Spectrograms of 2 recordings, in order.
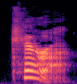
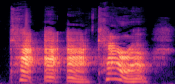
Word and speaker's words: Cara: owns the name and really we're just changing one vowel and there are more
